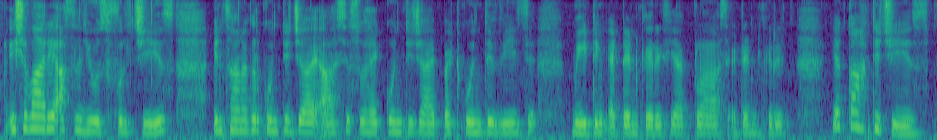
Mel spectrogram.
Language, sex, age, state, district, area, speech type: Kashmiri, female, 30-45, Jammu and Kashmir, Srinagar, urban, spontaneous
